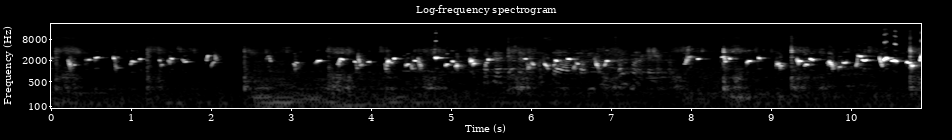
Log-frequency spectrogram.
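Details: Sooty-headed bulbul dawn 'ropel' song used as a lure for other bulbuls; scattered slurred whistles grow into a busy chattering stream, over a soft low rumble in the background.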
